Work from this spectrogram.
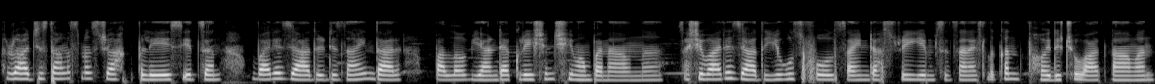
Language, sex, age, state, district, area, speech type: Kashmiri, female, 18-30, Jammu and Kashmir, Anantnag, rural, spontaneous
